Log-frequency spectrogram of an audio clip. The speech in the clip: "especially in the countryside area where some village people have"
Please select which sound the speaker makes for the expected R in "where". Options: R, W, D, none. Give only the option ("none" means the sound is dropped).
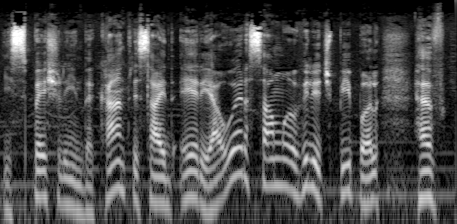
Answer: R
